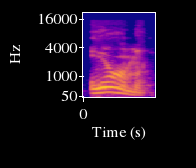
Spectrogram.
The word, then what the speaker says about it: Orme: It's House Orm. Mm. How do you spell that? ORME. Orm.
